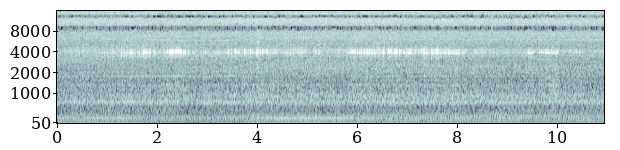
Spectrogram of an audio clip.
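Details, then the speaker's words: 2018 Chevrolet Silverado 5.3L idling, AC on: thin, high metallic whirr coming and going over the engine, heard for 2–3 weeks; owner suspects bad bearings; grinding at idle, cause not confirmed. "I don't hear any like grinding either. But it definitely sounds like grinding somewhere. And I noticed that for about 2-3 weeks now."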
